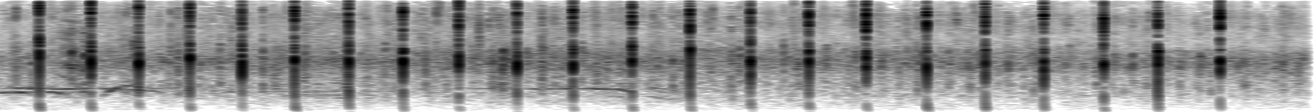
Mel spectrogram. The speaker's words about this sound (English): So I would like to start this segment by giving your family a round of applause, okay?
